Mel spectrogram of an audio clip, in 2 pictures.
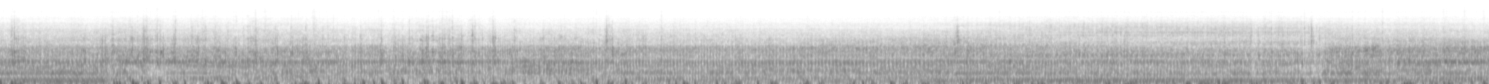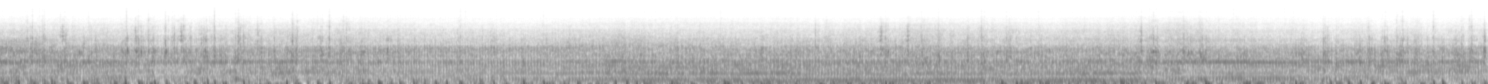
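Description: Racing motorcycle engine held at high revs on the straights and eased off through the turns, its pitch rising and falling repeatedly.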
